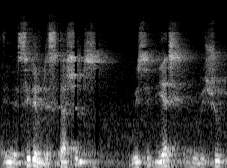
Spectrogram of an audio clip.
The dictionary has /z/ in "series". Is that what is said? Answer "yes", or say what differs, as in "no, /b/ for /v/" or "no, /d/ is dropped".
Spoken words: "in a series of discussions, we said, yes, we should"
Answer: no, /z/ is dropped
